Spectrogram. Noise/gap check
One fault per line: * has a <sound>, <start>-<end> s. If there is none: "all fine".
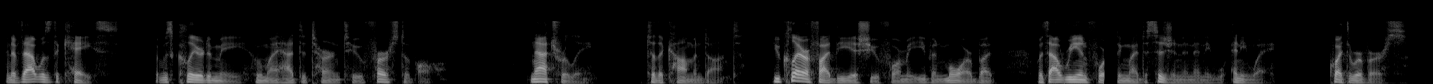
* has a dropout, 11.0-11.2 s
